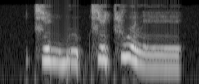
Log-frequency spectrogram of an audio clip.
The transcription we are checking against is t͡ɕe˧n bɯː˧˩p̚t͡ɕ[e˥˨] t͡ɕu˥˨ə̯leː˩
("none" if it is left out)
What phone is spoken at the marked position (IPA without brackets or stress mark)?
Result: e˥˨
